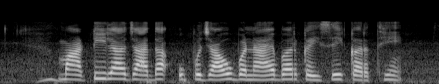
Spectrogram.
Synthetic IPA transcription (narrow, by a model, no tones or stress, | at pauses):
maːʈilad͡ʒjaːd̪aʊpd͡ʒaːubənaːebəɾkəɪsekəɾt̪ʰẽː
